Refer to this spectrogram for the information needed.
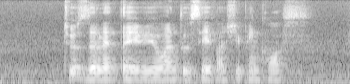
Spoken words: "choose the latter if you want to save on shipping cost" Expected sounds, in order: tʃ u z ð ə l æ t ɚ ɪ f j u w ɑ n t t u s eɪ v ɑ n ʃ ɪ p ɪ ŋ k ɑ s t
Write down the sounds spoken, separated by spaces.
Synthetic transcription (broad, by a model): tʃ u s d ə l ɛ t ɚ ɪ f j u w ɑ n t t u s eɪ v ɑ n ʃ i p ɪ ŋ k ɑ s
